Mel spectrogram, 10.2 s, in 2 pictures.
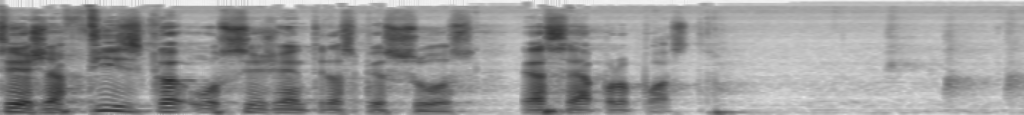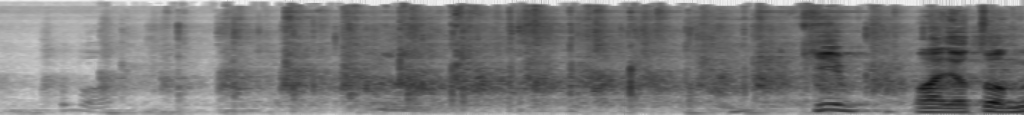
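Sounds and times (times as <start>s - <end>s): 
speech: 0.0s - 3.7s, 9.2s - 10.2s
audience applause: 5.0s - 10.2s.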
